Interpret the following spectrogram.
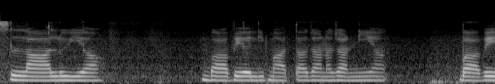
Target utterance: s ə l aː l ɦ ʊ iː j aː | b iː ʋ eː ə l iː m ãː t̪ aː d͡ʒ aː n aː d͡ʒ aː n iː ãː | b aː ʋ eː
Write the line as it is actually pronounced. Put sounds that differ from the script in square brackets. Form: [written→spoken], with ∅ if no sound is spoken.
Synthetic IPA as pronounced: s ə l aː l ɦ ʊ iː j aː | b [iː→aː] ʋ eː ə l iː m [ãː→aː] t̪ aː d͡ʒ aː n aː d͡ʒ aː n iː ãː | b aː ʋ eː

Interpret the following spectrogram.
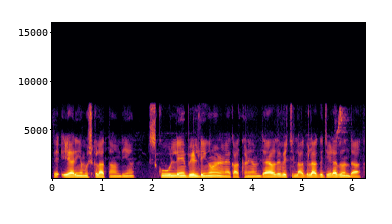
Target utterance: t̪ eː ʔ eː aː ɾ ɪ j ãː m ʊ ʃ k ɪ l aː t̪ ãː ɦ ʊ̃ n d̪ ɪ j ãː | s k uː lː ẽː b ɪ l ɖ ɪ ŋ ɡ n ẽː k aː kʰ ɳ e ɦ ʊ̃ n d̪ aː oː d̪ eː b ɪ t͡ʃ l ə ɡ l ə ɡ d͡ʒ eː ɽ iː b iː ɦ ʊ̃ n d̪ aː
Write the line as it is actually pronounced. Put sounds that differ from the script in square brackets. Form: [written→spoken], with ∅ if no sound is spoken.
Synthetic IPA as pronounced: t̪ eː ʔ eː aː ɾ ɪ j ãː m ʊ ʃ k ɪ l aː t̪ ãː ɦ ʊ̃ n d̪ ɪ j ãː | s k uː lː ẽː b ɪ l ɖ ɪ ŋ ɡ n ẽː k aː kʰ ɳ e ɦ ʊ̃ n d̪ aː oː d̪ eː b ɪ t͡ʃ l ə ɡ l ə ɡ d͡ʒ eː ɽ [iː→aː] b iː ɦ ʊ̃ n d̪ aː

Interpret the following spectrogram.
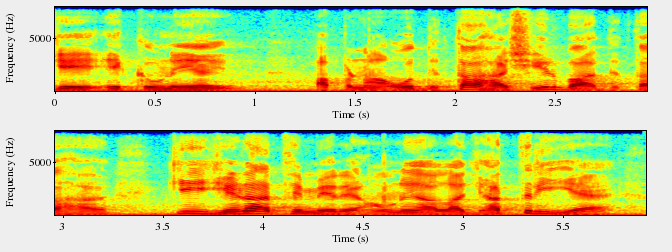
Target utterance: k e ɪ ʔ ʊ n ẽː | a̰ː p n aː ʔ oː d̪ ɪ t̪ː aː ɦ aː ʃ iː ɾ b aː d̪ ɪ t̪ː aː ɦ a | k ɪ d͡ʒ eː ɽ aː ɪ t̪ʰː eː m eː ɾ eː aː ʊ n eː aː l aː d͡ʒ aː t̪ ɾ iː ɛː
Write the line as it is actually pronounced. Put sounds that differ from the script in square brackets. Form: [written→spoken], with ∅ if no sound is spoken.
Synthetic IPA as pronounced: k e ɪ [ʔ→k] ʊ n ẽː | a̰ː p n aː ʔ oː d̪ ɪ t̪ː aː ɦ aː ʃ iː ɾ b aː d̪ ɪ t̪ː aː ɦ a | k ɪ d͡ʒ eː ɽ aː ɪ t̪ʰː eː m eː ɾ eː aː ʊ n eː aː l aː d͡ʒ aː t̪ ɾ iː ɛː

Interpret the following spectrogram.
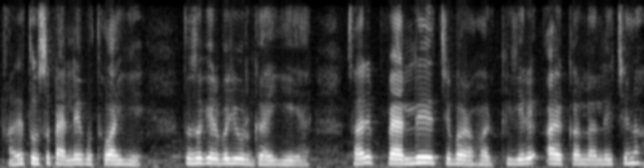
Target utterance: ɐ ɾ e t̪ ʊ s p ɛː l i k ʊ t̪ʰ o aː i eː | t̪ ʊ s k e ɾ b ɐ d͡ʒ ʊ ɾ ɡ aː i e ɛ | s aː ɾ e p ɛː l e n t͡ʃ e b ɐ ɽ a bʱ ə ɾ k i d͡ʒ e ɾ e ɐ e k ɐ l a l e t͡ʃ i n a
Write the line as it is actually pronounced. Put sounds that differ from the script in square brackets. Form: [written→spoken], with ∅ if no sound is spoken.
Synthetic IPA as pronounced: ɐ ɾ e t̪ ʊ s p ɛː l [i→e] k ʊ t̪ʰ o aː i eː | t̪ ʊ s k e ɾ b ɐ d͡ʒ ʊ ɾ ɡ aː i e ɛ | s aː ɾ e p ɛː l e [n→∅] t͡ʃ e b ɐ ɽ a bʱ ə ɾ k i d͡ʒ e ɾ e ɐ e k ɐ l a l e t͡ʃ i n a

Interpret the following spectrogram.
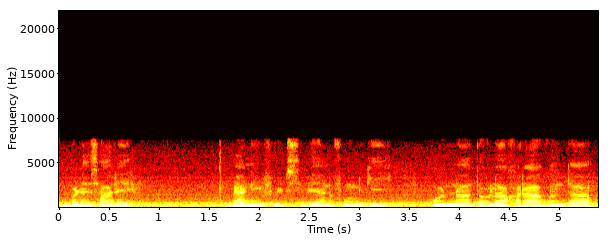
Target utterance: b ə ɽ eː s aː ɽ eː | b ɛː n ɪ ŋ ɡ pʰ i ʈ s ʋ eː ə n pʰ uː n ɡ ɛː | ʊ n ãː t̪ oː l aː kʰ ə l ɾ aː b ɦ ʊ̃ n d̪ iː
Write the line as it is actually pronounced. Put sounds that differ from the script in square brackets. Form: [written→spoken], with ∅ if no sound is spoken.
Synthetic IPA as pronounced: b ə ɽ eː s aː [ɽ→ɾ] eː | b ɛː n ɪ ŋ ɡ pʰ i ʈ s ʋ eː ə n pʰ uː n ɡ [ɛː→iː] | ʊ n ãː t̪ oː l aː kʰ ə [l→∅] ɾ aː b ɦ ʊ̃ n d̪ [iː→aː]

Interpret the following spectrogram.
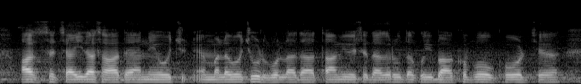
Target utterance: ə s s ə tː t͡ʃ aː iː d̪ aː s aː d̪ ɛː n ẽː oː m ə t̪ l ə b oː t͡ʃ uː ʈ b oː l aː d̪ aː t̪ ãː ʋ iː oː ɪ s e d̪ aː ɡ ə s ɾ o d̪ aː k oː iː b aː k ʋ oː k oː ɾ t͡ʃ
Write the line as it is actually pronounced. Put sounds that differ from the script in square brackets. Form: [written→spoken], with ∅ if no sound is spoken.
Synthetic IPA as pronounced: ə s s ə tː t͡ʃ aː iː d̪ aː s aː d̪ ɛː n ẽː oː m ə t̪ l ə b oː t͡ʃ uː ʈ b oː l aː d̪ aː t̪ ãː ʋ iː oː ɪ s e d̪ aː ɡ ə [s→∅] ɾ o d̪ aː k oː iː b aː k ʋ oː k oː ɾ t͡ʃ

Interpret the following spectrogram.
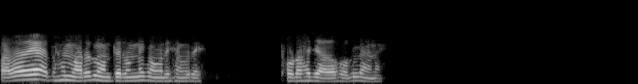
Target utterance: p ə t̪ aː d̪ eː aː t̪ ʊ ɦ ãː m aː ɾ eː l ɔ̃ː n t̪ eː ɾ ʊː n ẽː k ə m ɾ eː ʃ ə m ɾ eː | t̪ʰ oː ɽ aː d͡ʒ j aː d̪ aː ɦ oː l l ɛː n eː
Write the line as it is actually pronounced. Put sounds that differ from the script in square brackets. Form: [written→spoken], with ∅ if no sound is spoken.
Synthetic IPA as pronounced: p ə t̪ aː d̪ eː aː t̪ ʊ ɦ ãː m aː ɾ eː l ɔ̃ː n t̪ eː ɾ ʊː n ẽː k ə m ɾ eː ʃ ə m ɾ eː | t̪ʰ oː ɽ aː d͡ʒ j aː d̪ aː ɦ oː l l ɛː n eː

